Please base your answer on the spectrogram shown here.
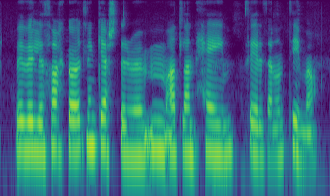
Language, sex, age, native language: Icelandic, female, 30-39, Icelandic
